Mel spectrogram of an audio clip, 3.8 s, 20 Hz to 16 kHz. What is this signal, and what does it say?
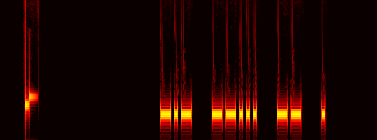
Morse code, heard as a keyed tone, about 35 wpm, spaced as for 25 wpm, 700 Hz. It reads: K7ME
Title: USA Call Signs - 4 Characters - 2x Character Spacing - 35wpm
